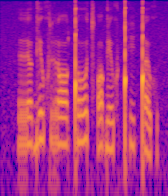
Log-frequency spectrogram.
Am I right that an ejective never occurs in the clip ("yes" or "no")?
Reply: no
